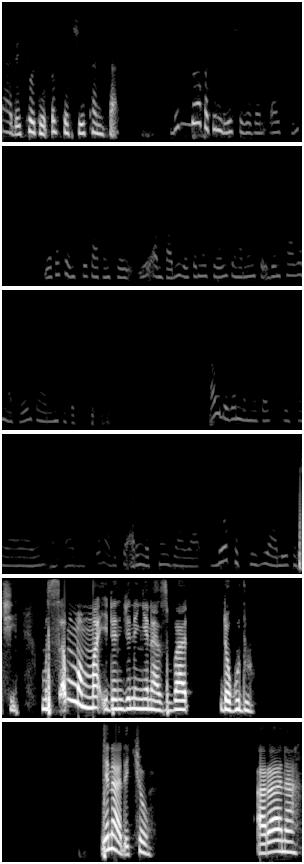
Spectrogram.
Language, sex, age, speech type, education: Hausa, female, 30-45, spontaneous, tertiary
